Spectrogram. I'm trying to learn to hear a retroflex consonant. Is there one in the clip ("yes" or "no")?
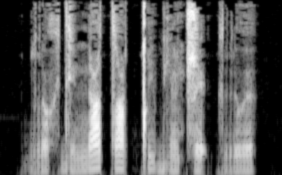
yes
